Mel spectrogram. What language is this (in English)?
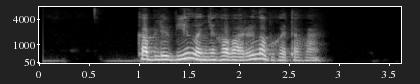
Belarusian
